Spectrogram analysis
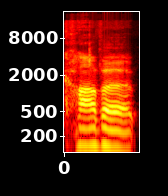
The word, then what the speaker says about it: kava: Kava. It's like Java but with a K.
